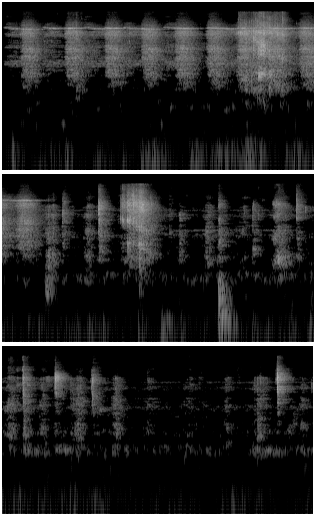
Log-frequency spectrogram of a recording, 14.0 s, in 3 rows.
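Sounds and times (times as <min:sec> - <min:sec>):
person chewing crunchy food: 0:03.1 - 0:14.0.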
